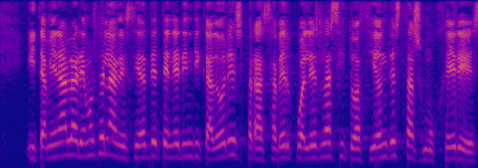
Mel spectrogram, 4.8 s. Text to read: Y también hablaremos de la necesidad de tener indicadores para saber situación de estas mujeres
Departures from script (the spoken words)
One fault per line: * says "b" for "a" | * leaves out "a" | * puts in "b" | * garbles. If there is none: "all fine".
* puts in "cuál es la"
